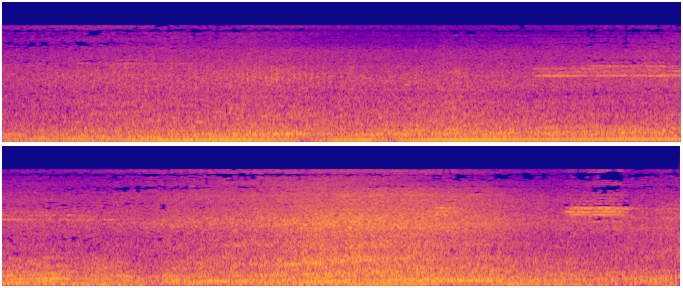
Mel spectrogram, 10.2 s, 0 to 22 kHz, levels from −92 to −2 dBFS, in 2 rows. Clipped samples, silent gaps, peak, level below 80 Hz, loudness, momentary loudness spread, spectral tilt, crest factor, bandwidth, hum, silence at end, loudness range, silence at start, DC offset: under 0.1%; none; -4 dBFS; -30 dBFS; -20 LUFS; 10 LU; -4.5 dB/octave; 18 dB; 11.5 kHz; none; 0 s; 5 LU; 0 s; under 0.1%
